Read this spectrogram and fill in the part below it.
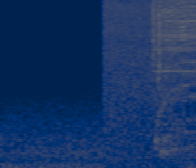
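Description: Sea waves wash and splash, with wind blowing.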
